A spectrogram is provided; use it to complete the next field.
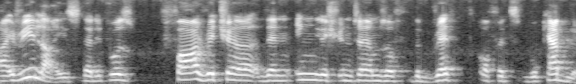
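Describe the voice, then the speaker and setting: Someone with a Pakistani accent talks at a moderate pace. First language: Urdu. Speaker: author. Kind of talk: interview. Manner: halting.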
